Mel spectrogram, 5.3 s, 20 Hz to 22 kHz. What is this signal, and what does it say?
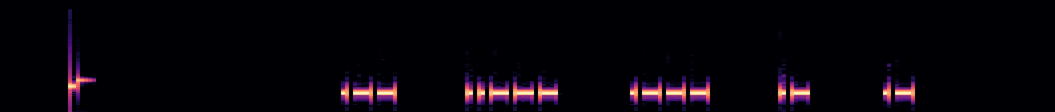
Morse code, heard as a keyed tone, about 39 wpm, spaced as for 19 wpm, 700 Hz. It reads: W2JAA
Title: USA Call Signs - 5 Characters - 4x Character Spacing - 40wpm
